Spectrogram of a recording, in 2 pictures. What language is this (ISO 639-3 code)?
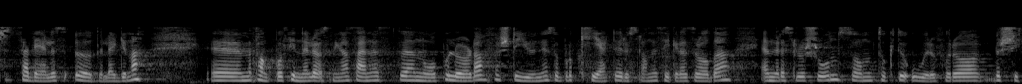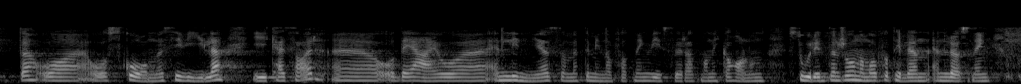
nob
